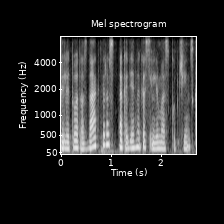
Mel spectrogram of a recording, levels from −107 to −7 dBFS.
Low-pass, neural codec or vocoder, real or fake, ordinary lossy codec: 7.2 kHz; codec, 24 kHz, 3 kbps, HILCodec; fake; Opus, 24 kbps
